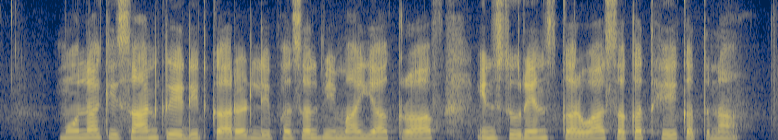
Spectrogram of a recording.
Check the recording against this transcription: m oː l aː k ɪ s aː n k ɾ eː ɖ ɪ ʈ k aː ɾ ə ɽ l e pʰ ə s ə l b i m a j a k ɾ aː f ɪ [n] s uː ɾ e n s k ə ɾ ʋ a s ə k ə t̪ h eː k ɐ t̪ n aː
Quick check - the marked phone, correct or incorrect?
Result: correct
